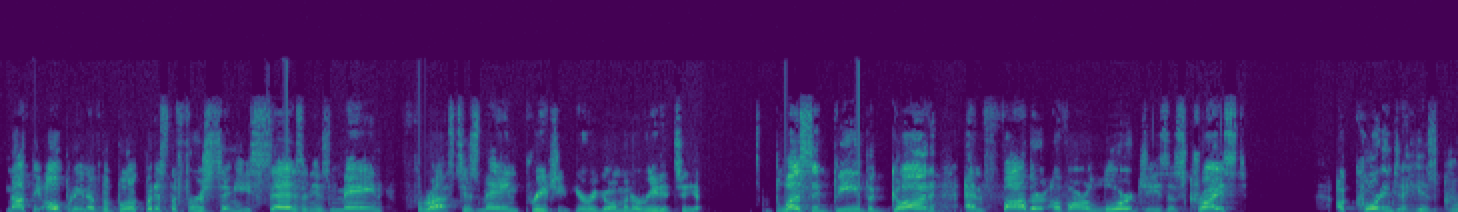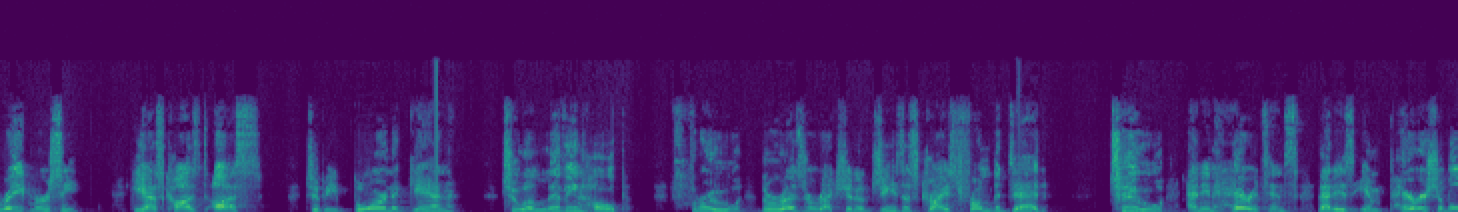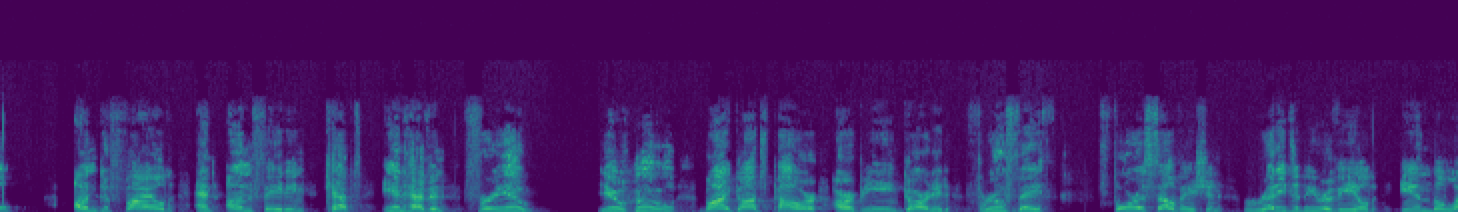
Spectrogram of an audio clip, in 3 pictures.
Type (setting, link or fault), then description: setting, large echoing room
